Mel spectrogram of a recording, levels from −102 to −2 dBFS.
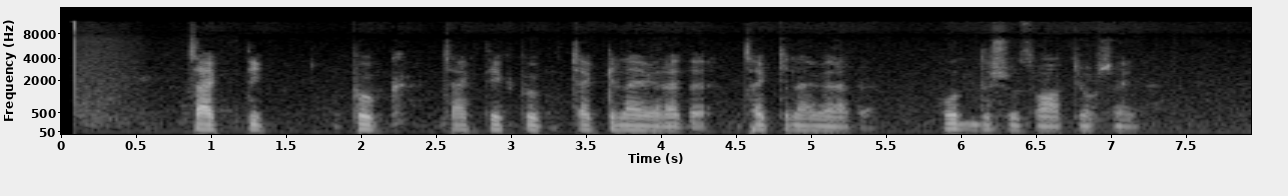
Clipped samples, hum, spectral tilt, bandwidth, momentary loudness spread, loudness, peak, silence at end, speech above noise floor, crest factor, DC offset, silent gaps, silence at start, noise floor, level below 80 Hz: under 0.1%; none; -4.5 dB/octave; 11.5 kHz; 18 LU; -42 LUFS; -10 dBFS; 0.8 s; 30 dB; 32 dB; under 0.1%; none; 0.05 s; -71 dBFS; -62 dBFS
